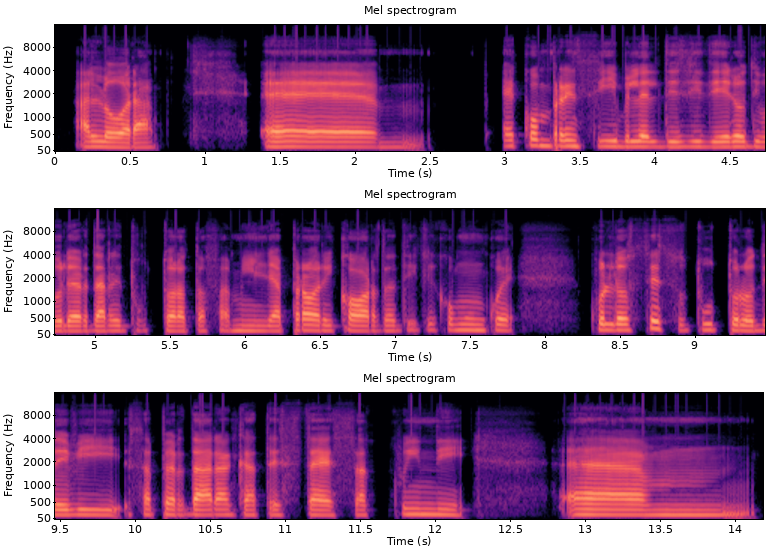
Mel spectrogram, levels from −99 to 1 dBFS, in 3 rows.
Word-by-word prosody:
Allora, 135 -3 +3 0.7
ehm, 145 -2 +3 0.5
è 165 -1 -4
comprensibile 155 -3 0
il 145 -1 -1
desiderio 145 0 0
di 150 - -6
voler 140 0 +2
dare 145 +1 0
tutto 145 -1 -6
alla 140 -1 +2
tua - - -7
famiglia, 145 0 -4
però 155 +2 +3
ricordati 150 0 -1
che 170 - -14
comunque 165 -1 -4 0.5
quello 170 -1 +2
stesso 165 -3 -3
tutto 170 -1 -4
lo 145 -2 +2
devi 145 -1 -2
saper 150 -1 -3
dare 145 0 +4
anche 150 -1 -1
a 140 - -1
te 145 - -6
stessa. 140 0 -1
Quindi, 155 -3 -5 0.6
ehm, 145 -2 +1
150 Hz, 125 wpm, -26 LUFS, 145-155 Hz, 0.7 s, dare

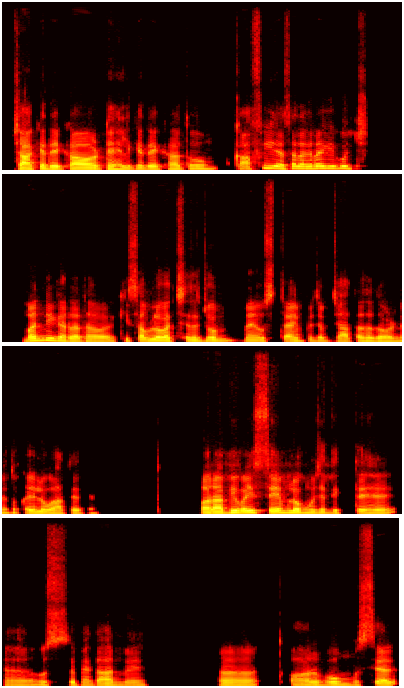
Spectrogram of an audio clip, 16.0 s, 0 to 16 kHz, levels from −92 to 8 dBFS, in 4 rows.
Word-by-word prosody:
जा 150 -1 +7
के 170 - +3
देखा 145 +1 +4
और 155 0 +4
टहल 140 0 0
के 155 - -2
देखा, 140 +2 0
तो 170 +2 -5 0.2
काफ़ी 225 -3 -2
ऐसा 180 +3 0
लग 195 -1 +2
रहा 205 +1 +2
है 210 - +3
कि 205 -1 0
कुछ 210 0 -2 0.6
मन 180 +4 +4
नहीं 205 0 +2
कर 170 -4 +2
रहा 140 0 +3
था, 135 0 -1
कि 160 - -9
सब 155 0 -1
लोग 165 0 +7
अच्छे 155 +1 -1
से 155 - +2
जो 155 +1 +2 0.3
मैं 155 0 -3
उस 145 -2 -6
टाइम 145 0 -1
पे 155 - -12
जब 155 -1 -6
जाता 130 +1 -3
था 145 - +1
दौड़ने 135 +3 -1
तो 170 +1 -9
कई 145 - +2
लोग 150 -1 +2
आते 125 +2 -2
थे। 130 0 -16 1.1
और 155 0 +6
अभी 155 +4 +7
वहीं 180 +1 +7
सेम 175 -1 +2
लोग 170 -1 +6
मुझे 160 0 -1
दिखते 145 +1 -3
हैं 145 0 0 0.2
अ, 140 - -8 0.3
उस 140 0 -10
मैदान 135 0 -2
में। 135 0 -8 0.8
अ, 135 0 -1 0.4
और 145 0 -2
वो 145 +2 0
मुझसे 140 +1 -1
150 Hz, 205 wpm, -23 LUFS, 135-165 Hz, 1.1 s, जा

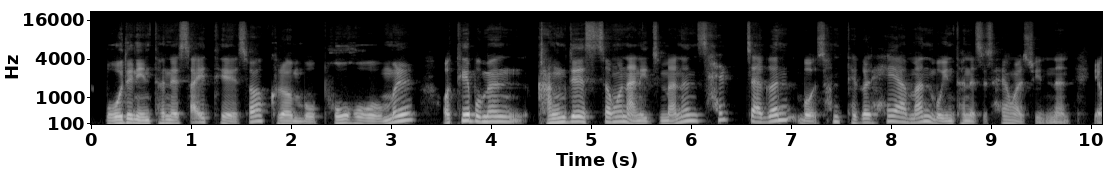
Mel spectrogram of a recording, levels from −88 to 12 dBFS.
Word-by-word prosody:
모든 120 +5 +5
인터넷 115 +1 +2
사이트에서 90 - -1
그런 105 -1 +1
뭐 90 -2 -3
보험을 120 - +2 0.2
어떻게 215 0 +5
보면 180 -2 +1
강제성은 165 +4 +2
아니지만은 105 - 0
살짝은 220 - -1
뭐 - - +1
선택을 145 -6 -3
해야만 170 -1 0
뭐 105 -4 -1
인터넷을 100 +1 -4
사용할 115 -7 -5
수 80 - -15
있는 75 0 -7 0.3
예 - - -1
135 Hz, 310 characters per minute, -23 LUFS, -, 0.3 s, 모든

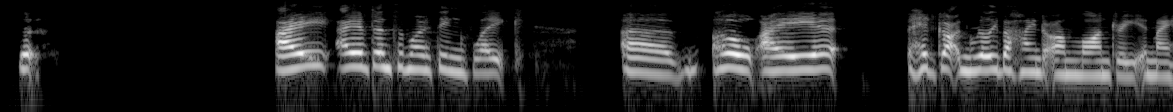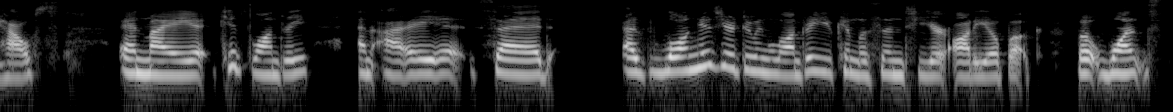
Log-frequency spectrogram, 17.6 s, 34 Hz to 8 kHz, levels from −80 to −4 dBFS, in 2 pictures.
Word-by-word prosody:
Uh 280 - +5 1.8
I 295 +4 +8
I 290 - +1
have 305 -1 +8
done 305 -2 +3
similar 275 -3 -3
things 245 -5 -6
like, 225 -1 -7 0.7
um 230 -1 -1
oh, 275 -2 +7
I 265 +5 +4 0.5
had 285 - -2
gotten 255 -3 +2
really 260 +1 +4
behind 240 -3 -2
on 210 0 -1
laundry 205 -2 -2
in 205 - -7
my 195 -1 -5
house 185 +2 -4 0.6
and 220 -3 0
my 205 +1 0
kids' 295 -6 -8
laundry. 210 +2 -4 0.4
And 220 -1 -3
I 215 +3 -2 0.3
said, 210 -3 0 0.5
"As 230 -1 -1
long 245 +4 +1
as 320 0 -3
you're 290 -3 -4
doing 250 -2 -6
laundry, 215 +3 -3
you 230 -3 -10
can 235 -2 -8
listen 205 +1 -7
to 205 - -18
your 200 0 -5
audiobook. 195 0 -3 0.3
But 220 -1 0
once 225 +1 -1
230 Hz, 140 wpm, -23 LUFS, 210-260 Hz, 1.8 s, I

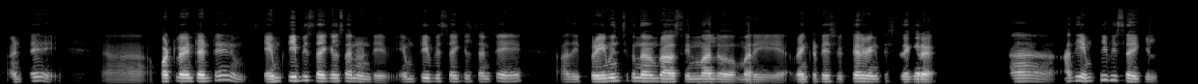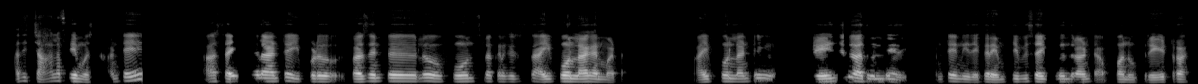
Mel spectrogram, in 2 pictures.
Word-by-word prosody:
అంటే 130 +7 -5 0.7
ఆహ్, 105 -2 -14
అప్పట్లో 150 0 +4
ఏంటంటే 150 +5 +6 0.5
ఎంటిపీ 175 +6 +4
సైకిల్స్ 150 0 +5
అని 150 -1 +1
ఉండేవి. 100 -4 -7
ఎంటిపీ 145 +3 -2
సైకిల్సంటే 135 +1 -3 0.6
అది 125 0 -5
ప్రేమించుకుందాం 155 +1 +5
రా 135 - +10 0.2
సినిమాలో 130 -1 +2 0.2
మరి 115 0 0 0.4
వెంకటేష్, 135 +4 0
విక్టరి 140 +2 +4
వెంకటేష్ 130 -1 -2
దగ్గర 125 0 +6 0.9
ఆ! - - +2 0.5
అది 150 - -3
ఎంటివీ 205 +6 -5
సైకిల్ 125 -4 +2 0.6
అది 170 - -11
చాలా 155 +3 -7
ఫేమస్. 135 -7 -2 0.2
అంటే 170 +5 -4 0.8
ఆ - - -3
సైకిల్ 460 - 0
ఎలా 150 - +3
అంటే 145 +3 -5
ఇప్పుడు 135 +1 -2 0.3
ప్రజెంట్‌లో 150 +2 +1 0.2
ఫోన్స్‌లో 145 +1 -4
కనుక 130 - -10
చూస్తే 130 - -13
ఐఫోన్‌లాగనమాట. 130 -1 +1 0.9
ఐఫోనులాంటి 135 +2 -5 0.6
రేంజ్‌లో 140 +5 +1
అది 140 -1 -4
ఉండేది. 130 -4 -6 0.3
అంటే 120 - -10
నీ - - -5
దగ్గర 110 - -4
ఎంటివీ 130 +3 -10
సైకిల్ 130 0 -1
ఉందిరా 120 -1 -2
అంటే 130 - -15
అబ్బా! - - -9
నువ్వు 110 - -13
గ్రేట్‌రా 115 +2 -4
135 Hz, 130 wpm, -23 LUFS, 130-150 Hz, 0.9 s, రా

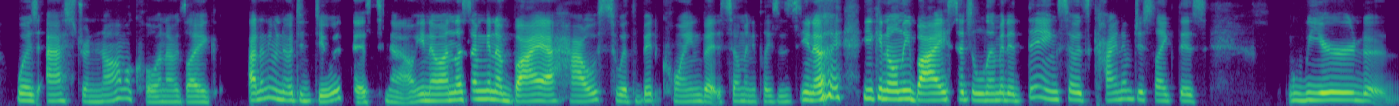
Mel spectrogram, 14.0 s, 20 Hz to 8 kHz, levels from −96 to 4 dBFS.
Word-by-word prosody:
was 190 -3 -1
astronomical, 180 +3 -5
and 155 0 -7
I 155 - -5
was 155 0 -8
like, 155 - -3 0.3
"I - - +5
don't 235 +6 -3
even 250 -4 -2
know 200 - -2
what 195 - -3
to 185 - -6
do 175 -2 -3
with 225 +6 0
this 145 +2 -2
now," 150 -3 -6
you 175 +5 -2
know, 185 0 +2
unless 210 +3 +2
I'm 235 -1 +2
gonna 220 -4 +3
buy 175 0 +4
a 175 -1 +6
house 185 +5 -2
with 165 -2 -4
Bitcoin, 170 -2 -7
but - - -2
so 175 - -3
many 165 -1 -8
places, 160 0 -7
you 210 - +2
know, 275 +9 +5 0.2
you 250 -3 +1
can 250 -2 +4
only 230 +1 +5
buy 200 -1 +7
such 215 -1 -2
a - - +1
limited 195 -1 -2
things, 245 -6 -2
so 220 - 0
it's 195 -2 -1
kind 200 +5 -5
of, 235 - -6
just 215 -2 -3
like, 180 -1 -6
this 175 -2 -2 0.8
weird, 205 - +2
190 Hz, 205 wpm, -22 LUFS, 170-215 Hz, 0.8 s, buy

